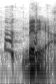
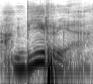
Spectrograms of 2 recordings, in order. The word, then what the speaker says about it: birria: Birria. – Birria.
